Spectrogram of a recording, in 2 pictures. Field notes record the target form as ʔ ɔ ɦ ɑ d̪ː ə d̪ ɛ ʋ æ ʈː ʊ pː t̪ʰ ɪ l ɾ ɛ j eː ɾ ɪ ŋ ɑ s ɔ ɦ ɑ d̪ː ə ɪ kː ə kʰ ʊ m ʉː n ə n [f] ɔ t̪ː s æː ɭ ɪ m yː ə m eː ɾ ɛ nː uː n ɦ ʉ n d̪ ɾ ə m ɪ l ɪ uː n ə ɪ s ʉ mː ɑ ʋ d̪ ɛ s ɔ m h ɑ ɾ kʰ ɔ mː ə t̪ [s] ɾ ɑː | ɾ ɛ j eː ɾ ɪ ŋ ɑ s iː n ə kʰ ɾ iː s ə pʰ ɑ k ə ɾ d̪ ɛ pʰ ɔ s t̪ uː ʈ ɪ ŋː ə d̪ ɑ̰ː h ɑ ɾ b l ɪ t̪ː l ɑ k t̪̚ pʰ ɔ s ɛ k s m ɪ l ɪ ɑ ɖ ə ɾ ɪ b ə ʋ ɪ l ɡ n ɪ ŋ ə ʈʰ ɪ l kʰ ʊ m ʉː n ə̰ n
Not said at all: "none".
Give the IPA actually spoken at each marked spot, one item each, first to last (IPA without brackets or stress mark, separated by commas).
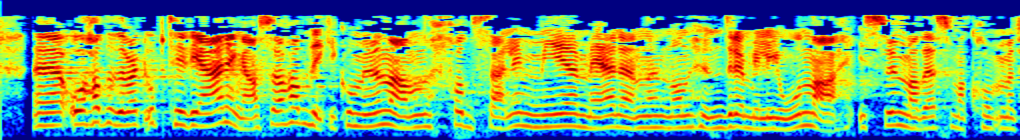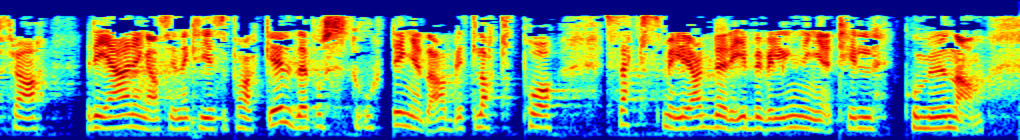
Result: f, f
